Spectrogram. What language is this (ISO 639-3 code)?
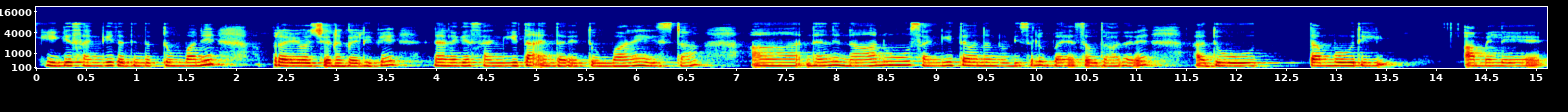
kan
